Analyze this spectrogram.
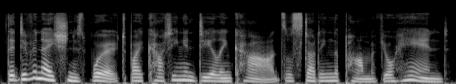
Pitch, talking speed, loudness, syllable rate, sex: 165 Hz, 210 wpm, -19 LUFS, 5.3 syllables/s, female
